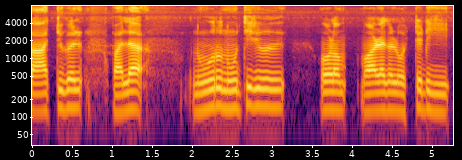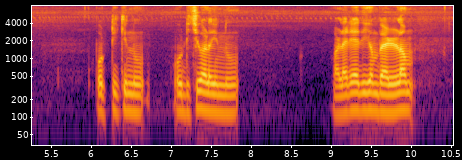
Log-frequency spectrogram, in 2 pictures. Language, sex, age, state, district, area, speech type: Malayalam, male, 18-30, Kerala, Wayanad, rural, spontaneous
